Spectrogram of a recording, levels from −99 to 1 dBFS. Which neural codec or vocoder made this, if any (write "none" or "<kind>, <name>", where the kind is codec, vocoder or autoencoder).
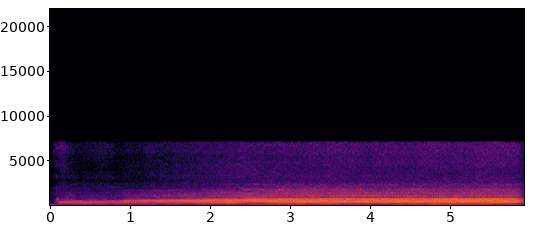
codec, SNAC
